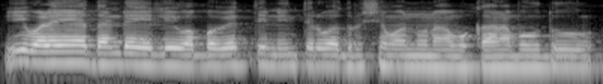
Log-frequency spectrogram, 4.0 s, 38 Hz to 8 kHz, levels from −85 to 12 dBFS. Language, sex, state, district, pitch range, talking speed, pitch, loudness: Kannada, male, Karnataka, Koppal, 115-135 Hz, 135 wpm, 125 Hz, -16 LUFS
